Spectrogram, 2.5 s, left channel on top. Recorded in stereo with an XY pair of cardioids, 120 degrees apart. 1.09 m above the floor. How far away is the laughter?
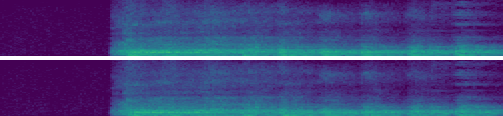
About 5 m.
